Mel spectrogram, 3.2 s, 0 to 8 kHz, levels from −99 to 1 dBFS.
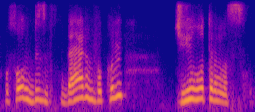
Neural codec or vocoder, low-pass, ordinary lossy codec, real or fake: codec, 16 kHz, 2 kbps, FreqCodec, smaller model; 7.2 kHz; Opus, 16 kbps; fake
